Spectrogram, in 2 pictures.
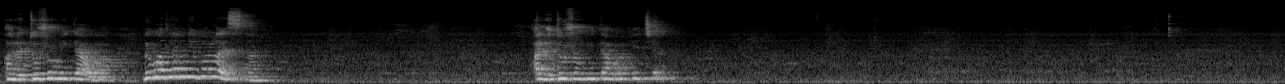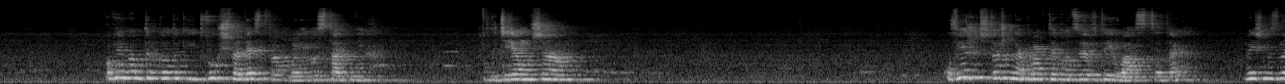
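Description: A woman speaks into a microphone in bursts, heard through loudspeakers in a large room.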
